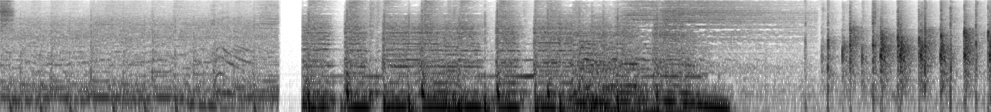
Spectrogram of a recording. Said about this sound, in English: Well done. Well done. They clapped.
